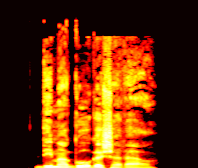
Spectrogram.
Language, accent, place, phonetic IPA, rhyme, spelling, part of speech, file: German, Germany, Berlin, [demaˈɡoːɡɪʃəʁɐ], -oːɡɪʃəʁɐ, demagogischerer, adjective, De-demagogischerer.ogg
- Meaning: inflection of demagogisch: 1. strong/mixed nominative masculine singular comparative degree 2. strong genitive/dative feminine singular comparative degree 3. strong genitive plural comparative degree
